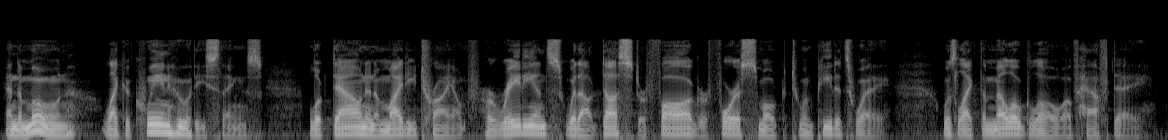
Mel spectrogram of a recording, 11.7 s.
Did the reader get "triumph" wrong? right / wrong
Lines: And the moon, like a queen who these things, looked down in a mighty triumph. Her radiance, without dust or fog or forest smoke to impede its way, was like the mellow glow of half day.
right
